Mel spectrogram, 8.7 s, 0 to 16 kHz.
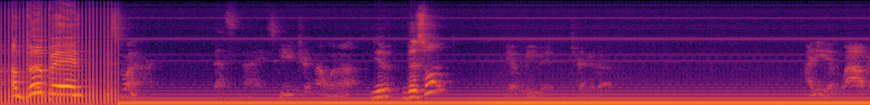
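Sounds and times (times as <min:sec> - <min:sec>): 
steady deep electrical hum: 0:00.0 - 0:08.6
speech: 0:00.1 - 0:01.0, 0:03.7 - 0:04.6.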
